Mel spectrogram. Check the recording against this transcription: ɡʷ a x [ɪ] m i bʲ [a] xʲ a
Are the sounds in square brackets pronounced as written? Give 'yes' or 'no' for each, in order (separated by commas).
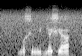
yes, yes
